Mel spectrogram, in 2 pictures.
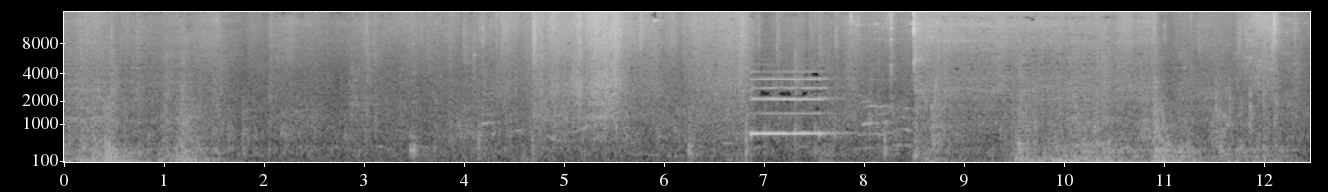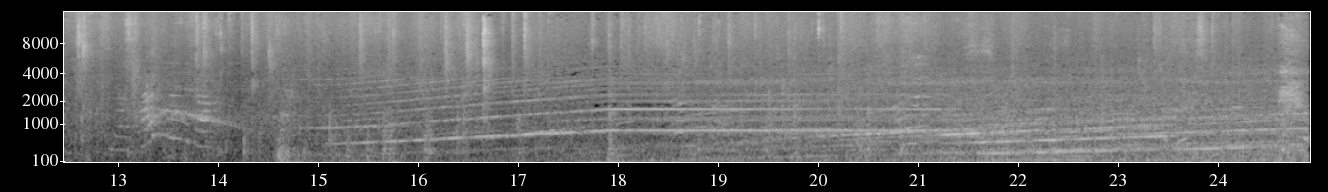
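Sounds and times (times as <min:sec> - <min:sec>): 
local electric train running with heavy low rumble and rattling: 0:00.0 - 0:24.9
electric train motor whine rising as the train accelerates: 0:15.1 - 0:24.7.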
